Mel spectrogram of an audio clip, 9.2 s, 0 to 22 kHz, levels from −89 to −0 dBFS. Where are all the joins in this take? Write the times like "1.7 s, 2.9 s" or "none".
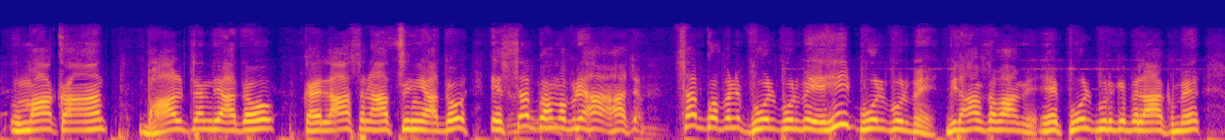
none

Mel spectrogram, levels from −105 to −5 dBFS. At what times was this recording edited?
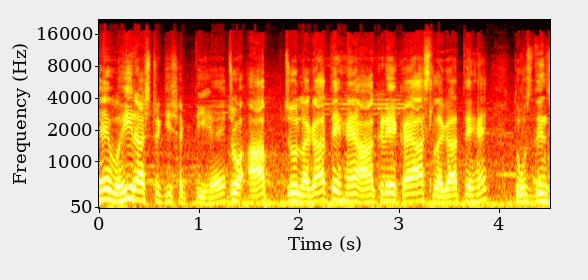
1.3 s

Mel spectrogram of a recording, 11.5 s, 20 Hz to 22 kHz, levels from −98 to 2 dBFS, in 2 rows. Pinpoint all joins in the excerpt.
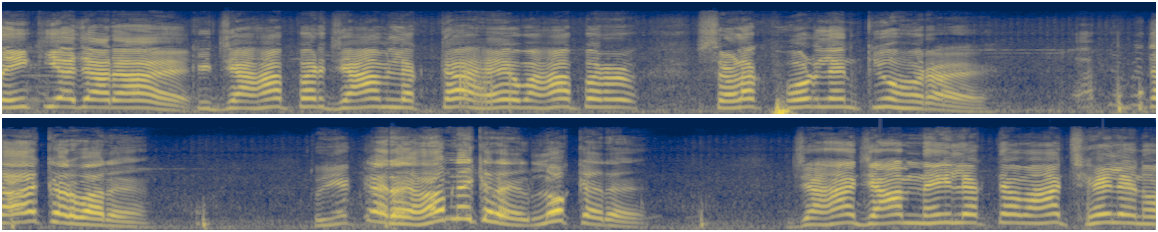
1.0 s

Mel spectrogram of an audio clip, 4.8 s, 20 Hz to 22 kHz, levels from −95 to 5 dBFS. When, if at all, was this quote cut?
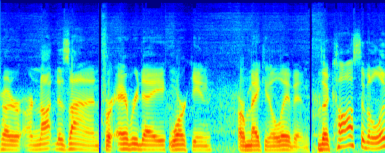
1.2 s, 2.1 s, 3.8 s

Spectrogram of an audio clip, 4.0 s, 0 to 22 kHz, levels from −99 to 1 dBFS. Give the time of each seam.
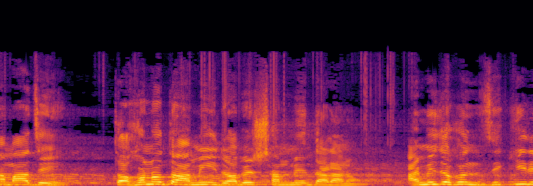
2.8 s

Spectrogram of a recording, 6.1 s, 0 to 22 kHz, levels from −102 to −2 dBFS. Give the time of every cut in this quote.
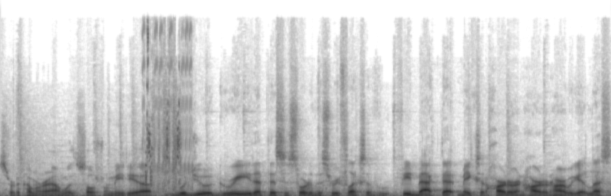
1.7 s

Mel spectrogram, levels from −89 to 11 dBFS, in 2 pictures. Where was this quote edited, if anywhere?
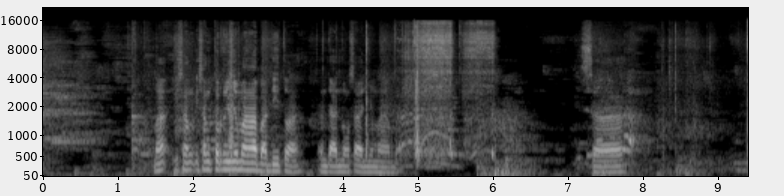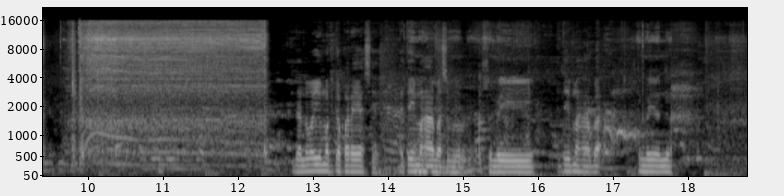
1.2 s, 5.8 s, 17.9 s

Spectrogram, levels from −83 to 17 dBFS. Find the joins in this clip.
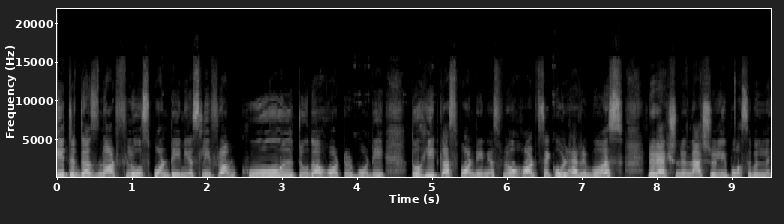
none

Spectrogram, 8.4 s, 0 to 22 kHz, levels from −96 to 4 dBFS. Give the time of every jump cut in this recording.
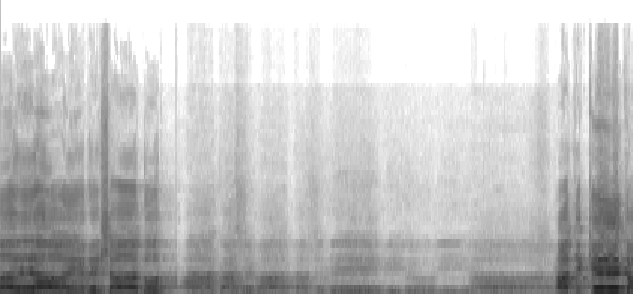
2.4 s, 7.3 s

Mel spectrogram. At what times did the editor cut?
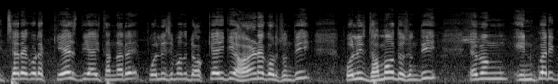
none

